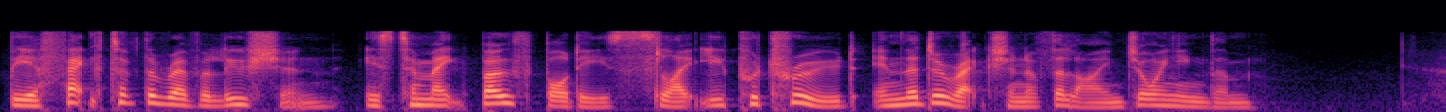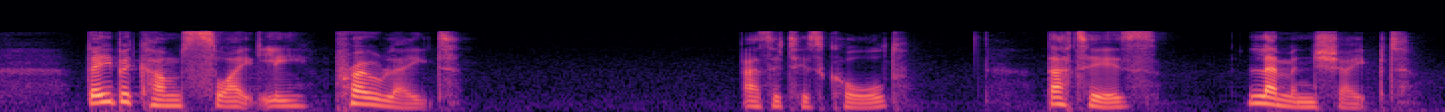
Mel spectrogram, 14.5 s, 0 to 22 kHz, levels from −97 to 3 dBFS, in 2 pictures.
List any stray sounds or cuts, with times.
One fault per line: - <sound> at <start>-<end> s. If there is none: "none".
none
